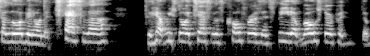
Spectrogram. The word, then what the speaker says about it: Tesla: Telsa, I keep on saying it wrong. Tesla. I don't know why I had Telsa.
